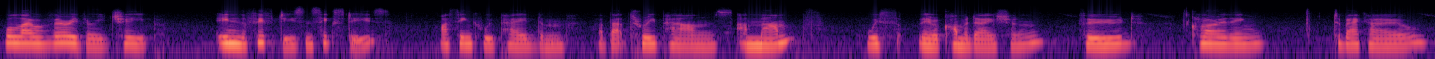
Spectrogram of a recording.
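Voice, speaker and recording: An older woman speaks very slowly and carefully, weighing each memory. She sounds distant and muffled, as on an old archival recording. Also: medium pitch, fairly even intonation, a little mellow. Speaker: interviewee. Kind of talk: reminiscing interview.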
